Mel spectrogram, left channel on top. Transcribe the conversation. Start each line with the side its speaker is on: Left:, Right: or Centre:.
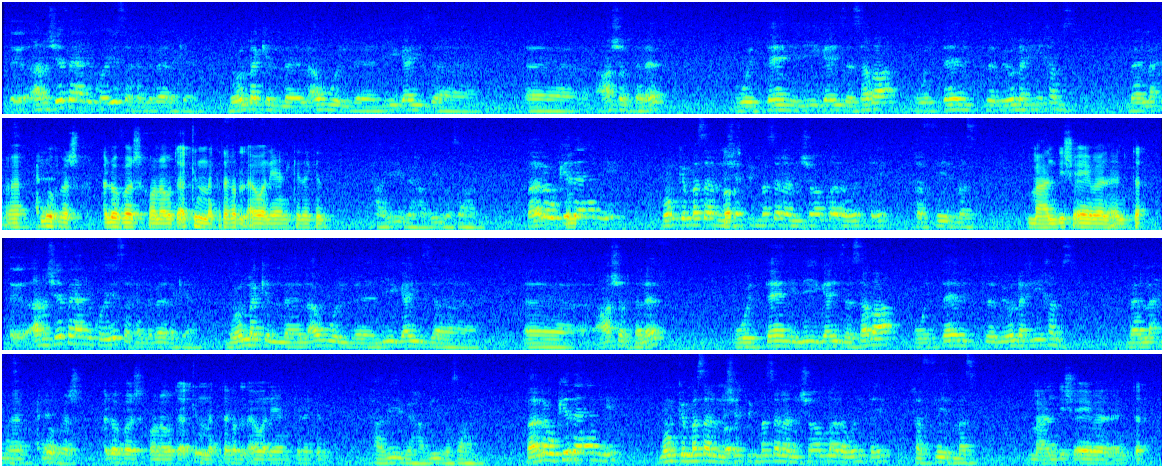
Right: انا شايفها يعني كويسه خلي بالك يعني بيقول لك ال- الاول ليه جايزه آه، عشرة آلاف والتاني ليه جايزه سبعة والتالت بيقول لك ليه خمسة ده اللي احنا
Left: أه
Right: سمعناه
Left: حلو
Right: يعني
Left: فشخ حلو فشخ وانا متأكد انك هتاخد الاول يعني كده كده
Right: حبيبي حبيبي يا صاحبي فلو كده
Left: انت
Right: يعني ايه ممكن مثلا نشارك
Left: خلاص
Right: مثلا ان شاء الله لو انت ايه خفيت مثلا
Left: ما عنديش اي مانع انت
